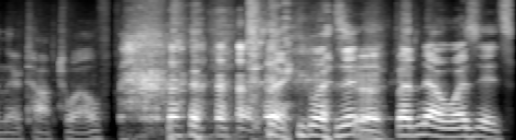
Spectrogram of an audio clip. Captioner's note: laughter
